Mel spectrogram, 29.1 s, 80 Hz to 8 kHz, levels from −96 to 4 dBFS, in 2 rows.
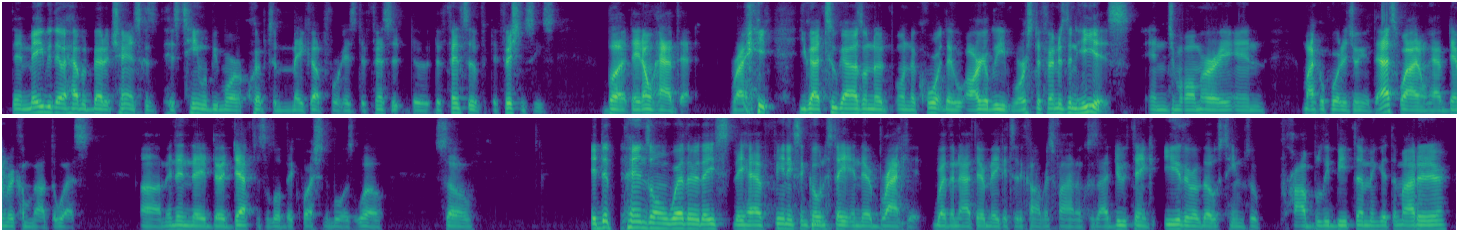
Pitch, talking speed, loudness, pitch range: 105 Hz, 245 wpm, -29 LUFS, 100-115 Hz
